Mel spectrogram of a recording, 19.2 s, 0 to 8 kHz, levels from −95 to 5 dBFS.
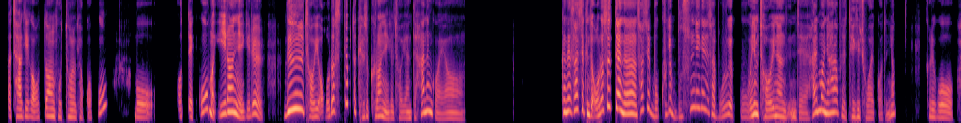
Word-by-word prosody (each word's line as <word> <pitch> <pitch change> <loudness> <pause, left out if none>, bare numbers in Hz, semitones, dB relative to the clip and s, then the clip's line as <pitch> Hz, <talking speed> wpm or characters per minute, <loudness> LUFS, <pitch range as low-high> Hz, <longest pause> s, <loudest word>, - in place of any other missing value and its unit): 아 185 - -5
자기가 180 -2 -1
어떠한 185 +4 -2
고통을 170 -1 -7
겪었고 305 - -8 0.5
뭐 165 +7 -4 0.5
어땠고 190 - -3
뭐 265 - +3
이런 260 +2 +6
얘기를 175 +11 -1 0.4
늘 350 +3 +8
저희 175 -6 -2
어렸을 245 - -1
때부터 - - -3
계속 170 -1 -6
그런 190 -1 -2
얘기를 145 0 -4
저희한테 145 0 -9
하는 285 +3 +2
거예요. 135 - -9 1.9
근데 295 +1 +4
사실 340 +1 +1
근데 235 -5 +3
어렸을 315 - +2
때는 255 - +6
사실 340 - -3
뭐 180 -7 -8
그게 230 - -6
무슨 185 - -6
얘긴지 380 -5 -2
잘 230 -4 -4
모르겠고 180 -2 -8
왜냐하면 230 +6 +5
저희는 180 -1 -1
인제 140 -2 -8
할머니, 280 - +2
할아버지를 260 - -2
되게 175 0 -5
좋아했거든요. 145 - -8 0.6
그리고 155 -7 -5
195 Hz, 320 characters per minute, -23 LUFS, -, 1.9 s, 늘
